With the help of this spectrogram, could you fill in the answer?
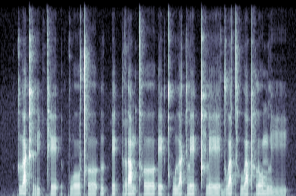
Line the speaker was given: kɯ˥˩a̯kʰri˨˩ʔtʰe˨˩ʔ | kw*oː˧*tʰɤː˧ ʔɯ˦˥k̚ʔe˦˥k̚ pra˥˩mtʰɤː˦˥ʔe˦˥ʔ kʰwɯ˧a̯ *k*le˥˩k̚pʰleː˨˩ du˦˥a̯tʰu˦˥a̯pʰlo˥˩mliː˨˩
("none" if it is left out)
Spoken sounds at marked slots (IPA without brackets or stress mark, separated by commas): oː˩˦, k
